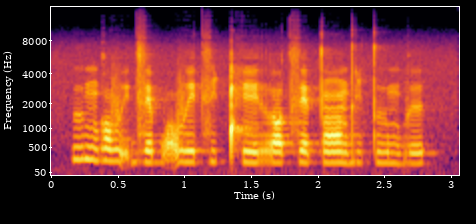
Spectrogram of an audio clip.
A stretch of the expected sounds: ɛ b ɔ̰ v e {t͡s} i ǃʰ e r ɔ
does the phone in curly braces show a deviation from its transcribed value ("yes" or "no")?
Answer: no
